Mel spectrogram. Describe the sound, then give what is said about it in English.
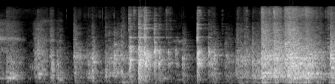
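Pots and pans bang and clatter as someone rummages for a pot. Many irregular metallic knocks and clinks overlap, growing denser and louder toward the end. “so, yep, you hear a lot of banging. I'm looking for my, actually, I prefer my pot for the green beans.”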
